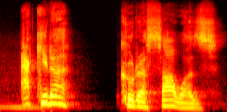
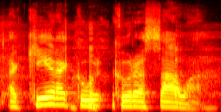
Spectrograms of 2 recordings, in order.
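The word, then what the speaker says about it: Akira Kurosawa: It's a remake of Akida Kurasawa's High and Low.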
